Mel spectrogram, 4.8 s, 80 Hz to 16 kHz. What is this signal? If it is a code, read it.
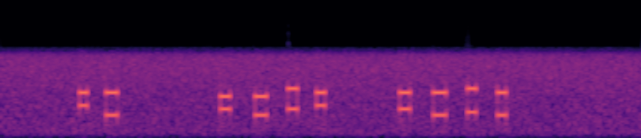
DTMF, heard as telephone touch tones, dialled by hand, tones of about 80 ms, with phone line noise. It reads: 02 7190 8262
